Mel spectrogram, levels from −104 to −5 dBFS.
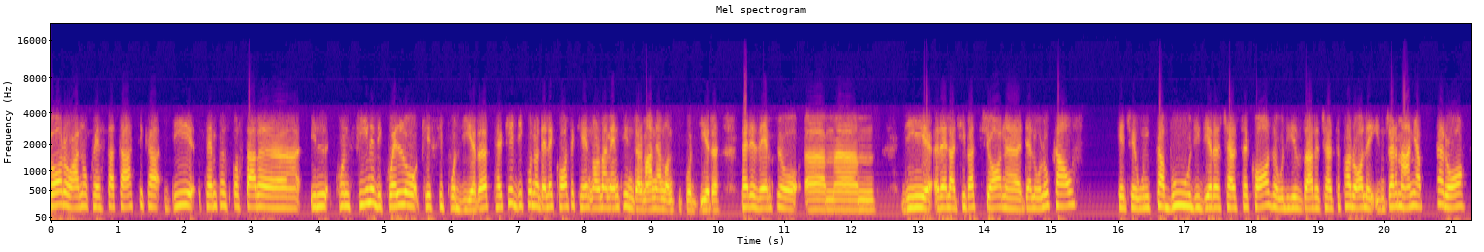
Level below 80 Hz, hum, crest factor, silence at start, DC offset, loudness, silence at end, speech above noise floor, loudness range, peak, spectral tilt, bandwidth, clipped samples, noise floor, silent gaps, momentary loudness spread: -50 dBFS; none; 14 dB; 0 s; under 0.1%; -15 LUFS; 0.1 s; 38 dB; 1 LU; -2 dBFS; -9.5 dB/octave; 4.5 kHz; under 0.1%; -53 dBFS; none; 6 LU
